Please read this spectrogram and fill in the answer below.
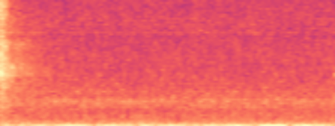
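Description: Steady low hum, a constant background drone with no other distinct events.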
